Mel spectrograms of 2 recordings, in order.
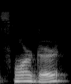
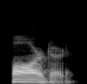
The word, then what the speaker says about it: further: So it's going to be further y esa U en medio de palabras de una o dos sílabas por lo general suena como una sílaba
